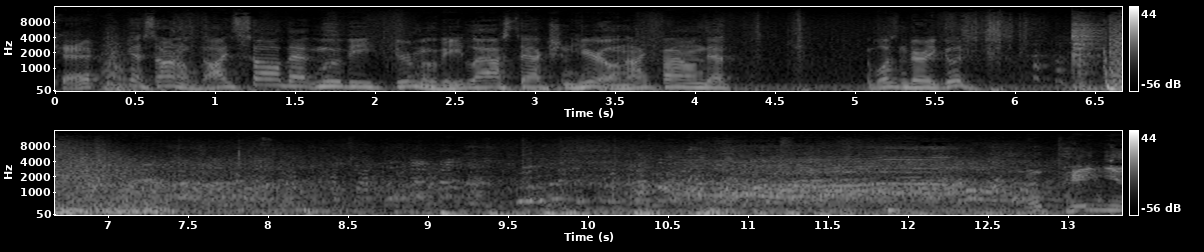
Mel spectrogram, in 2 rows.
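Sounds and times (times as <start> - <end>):
speech: 0.0 - 4.4, 5.1 - 6.0, 12.8 - 13.3
crowd laughter: 6.1 - 13.3
single loud sharp gunshot: 6.4 - 7.4
lively crowd noise: 7.0 - 13.3.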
